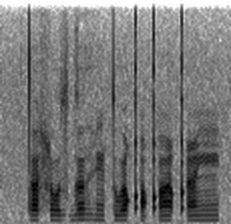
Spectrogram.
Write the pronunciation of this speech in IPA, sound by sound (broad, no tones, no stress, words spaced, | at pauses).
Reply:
tɐɬozɡə ɦĩtu qʼə̃qʼũi̯qʼĩ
